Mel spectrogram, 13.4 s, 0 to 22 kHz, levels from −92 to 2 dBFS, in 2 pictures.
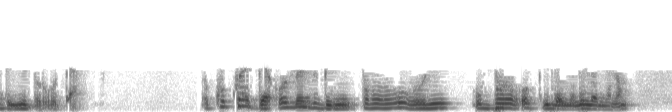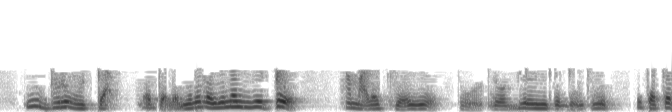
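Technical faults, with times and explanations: Throughout, AAC compression: speech sounds dull, smeared and warbling, with nothing above 1.7 kHz, likely from heavy AAC-LC coding at about 8 kbps.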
